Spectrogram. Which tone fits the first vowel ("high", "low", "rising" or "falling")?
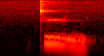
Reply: falling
